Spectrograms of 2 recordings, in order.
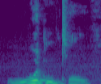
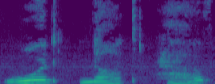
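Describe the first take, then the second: First: The words are squeezed into a short contraction. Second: Each word is said fully and separately. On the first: "becomes wouldn't have" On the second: "Would not have becomes"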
